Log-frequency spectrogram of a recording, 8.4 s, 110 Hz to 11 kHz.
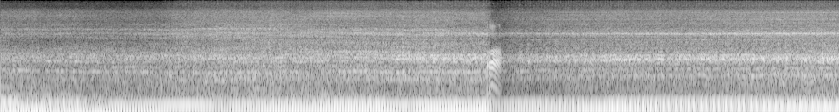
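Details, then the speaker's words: Skoda Octavia with a transplanted Audi RS3 2.5 five-cylinder DAZA engine that was once submerged, idling after a new alternator and belt were fitted: a constant faint whirr, less bad than before. Owner suspects the AC compressor. Accessory belt drive whirring. "It still sounds whirry. It doesn't sound as bad."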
